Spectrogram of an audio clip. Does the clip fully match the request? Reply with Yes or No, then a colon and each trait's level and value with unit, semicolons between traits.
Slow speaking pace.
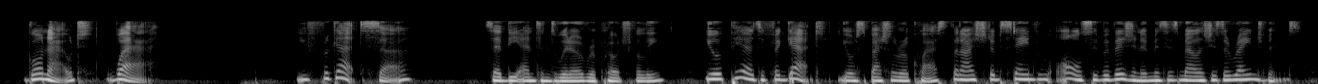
Yes: slow, 130 wpm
